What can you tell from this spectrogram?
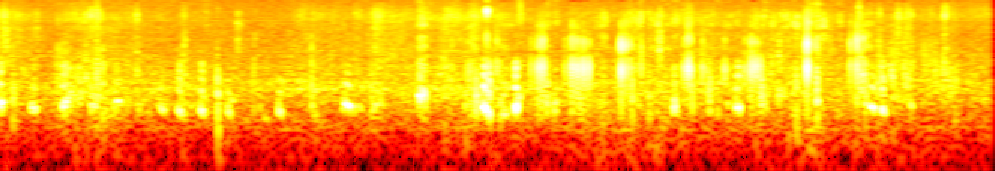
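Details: Male pet rat thought to be sick; faint, rapid run of crackling snuffles and small sneeze-like squeaks, irregularly spaced, louder in the middle, over light rustle.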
